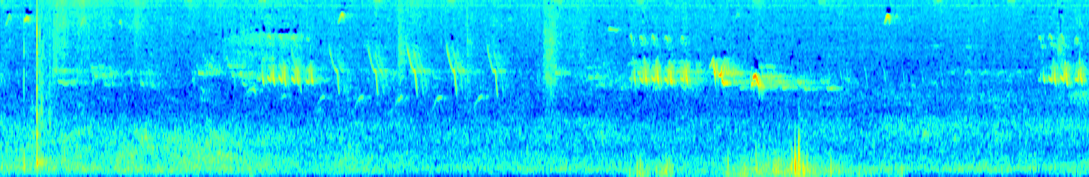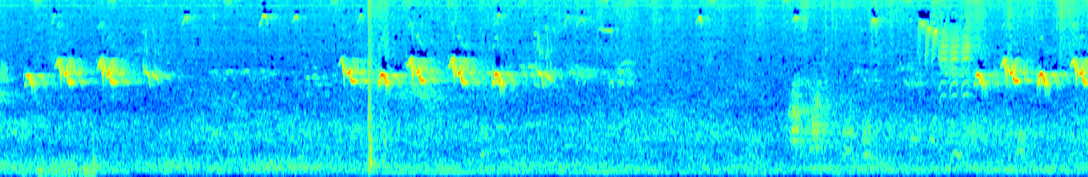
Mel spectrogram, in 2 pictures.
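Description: A songbird singing short phrases of rapid high notes, repeated every few seconds, over faint steady outdoor background noise.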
